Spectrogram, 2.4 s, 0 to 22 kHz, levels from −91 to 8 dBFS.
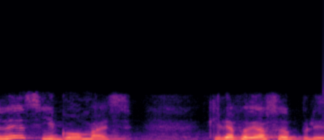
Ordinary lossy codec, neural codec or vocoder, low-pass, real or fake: Opus, 24 kbps; codec, 24 kHz, 0.9 kbps, WavTokenizer, medium speech release version 1; 7.2 kHz; fake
